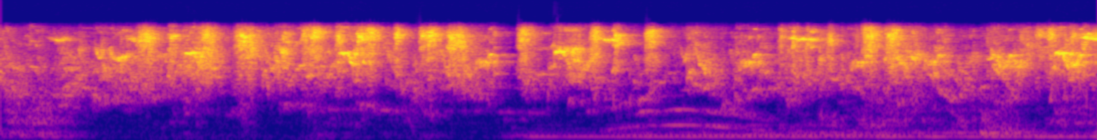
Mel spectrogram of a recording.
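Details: Many budgerigars in an aviary chattering continuously, a loud, rapid, pulsing stream of high chirps and warbles with barely a pause, joined partway through by a low steady hum.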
